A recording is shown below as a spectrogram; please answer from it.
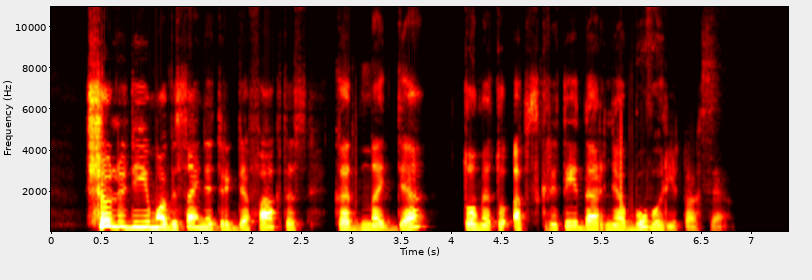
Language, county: Lithuanian, Klaipėda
